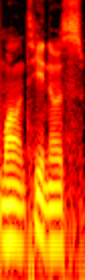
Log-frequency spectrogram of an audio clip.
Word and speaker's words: Valentinus: Valentine, or as it would have been pronounced at the time, Valentinus, was a rather common name.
